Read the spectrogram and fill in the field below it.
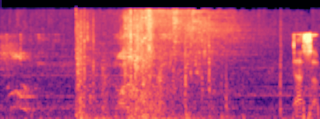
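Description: Heavy double doors swing open.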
